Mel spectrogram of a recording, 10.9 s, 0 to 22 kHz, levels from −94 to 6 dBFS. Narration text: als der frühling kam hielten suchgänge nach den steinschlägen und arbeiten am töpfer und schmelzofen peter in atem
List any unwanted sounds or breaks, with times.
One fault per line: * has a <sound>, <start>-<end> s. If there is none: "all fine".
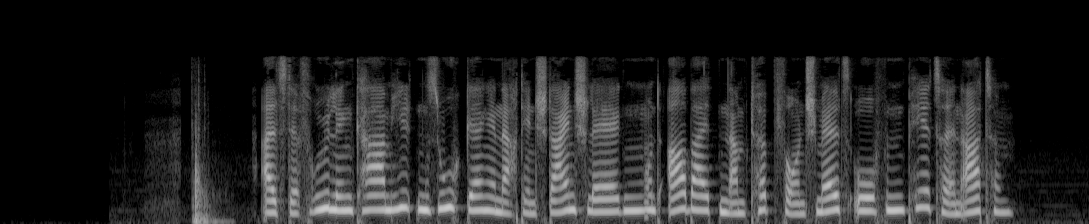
* has a thud, 1.9-2.4 s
